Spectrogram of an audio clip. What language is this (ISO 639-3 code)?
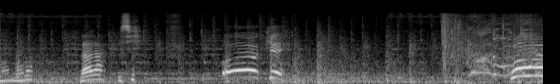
fra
